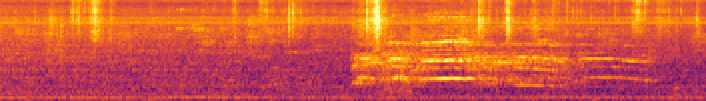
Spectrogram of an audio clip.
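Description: A rooster crowing once, a single long crow starting about halfway through and trailing off in pitch at its end, over a steady low hum.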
